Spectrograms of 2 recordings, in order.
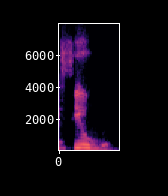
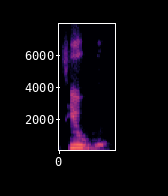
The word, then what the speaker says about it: fugue: और जब प्रभाव तैयार करते हैं उसको हमारे यहाँ फिल्म म्यूजिक में कहते हैं फ्यूग, FUGUE, फ्यूग। जैसे आर्ग्यू होता है ना, स्पेलिंग उस तरह का।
